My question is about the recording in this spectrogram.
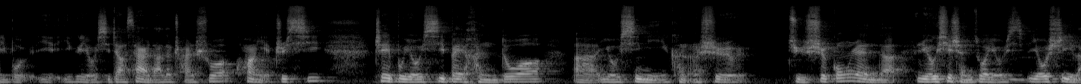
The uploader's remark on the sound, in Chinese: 这周节目是在一个比较大的办公室录音，可能回音感觉会比较强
